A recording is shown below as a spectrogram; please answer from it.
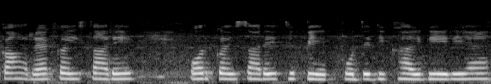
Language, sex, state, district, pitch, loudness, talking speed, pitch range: Punjabi, female, Punjab, Pathankot, 250 Hz, -13 LUFS, 170 wpm, 245-260 Hz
